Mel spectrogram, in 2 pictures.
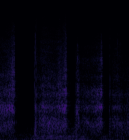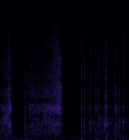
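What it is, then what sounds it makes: Paperback book cover. Long nails scratch and rub the glossy card front cover of an orange paperback book held up, solid and closed. Several long, bright, hissing scratch strokes sweep back and forth, then the sound ends in a quick run of short, crisp ticks.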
